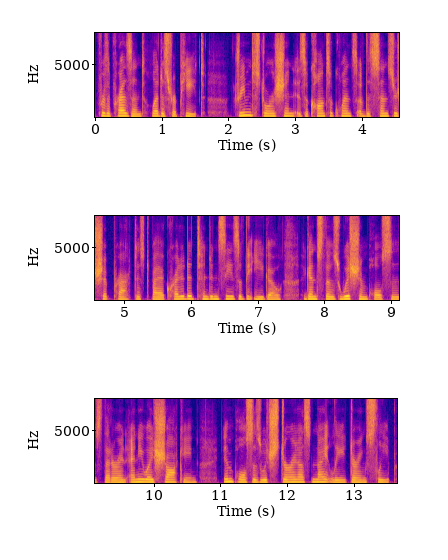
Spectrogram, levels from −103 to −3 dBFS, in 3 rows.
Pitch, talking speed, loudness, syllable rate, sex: 215 Hz, 170 wpm, -19 LUFS, 5.4 syllables/s, female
